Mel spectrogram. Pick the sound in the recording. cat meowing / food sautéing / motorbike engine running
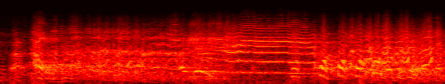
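cat meowing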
